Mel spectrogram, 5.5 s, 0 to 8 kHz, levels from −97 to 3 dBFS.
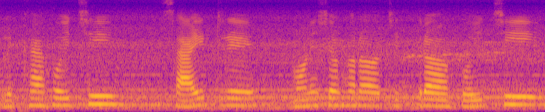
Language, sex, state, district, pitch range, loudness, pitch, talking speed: Odia, female, Odisha, Khordha, 180-205 Hz, -19 LUFS, 190 Hz, 65 wpm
